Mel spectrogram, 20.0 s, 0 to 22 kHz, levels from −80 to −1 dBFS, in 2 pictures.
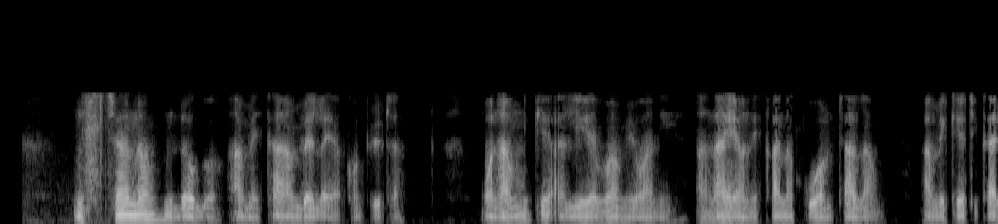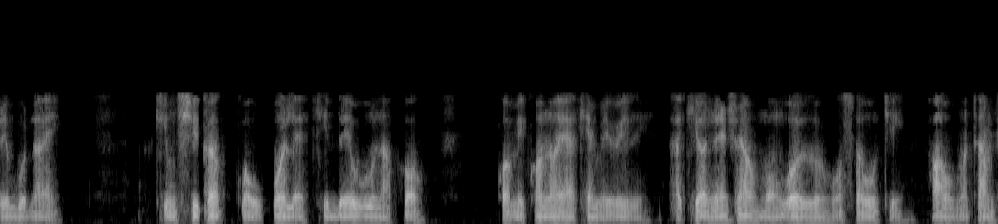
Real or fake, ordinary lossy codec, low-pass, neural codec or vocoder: fake; AAC, 16 kbps; 7.2 kHz; codec, 16 kHz in and 24 kHz out, 1.1 kbps, FireRedTTS-2 codec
